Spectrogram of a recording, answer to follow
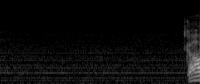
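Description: Faint, steady electrical mains hum made of several even tones. A man's voice starts near the end.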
